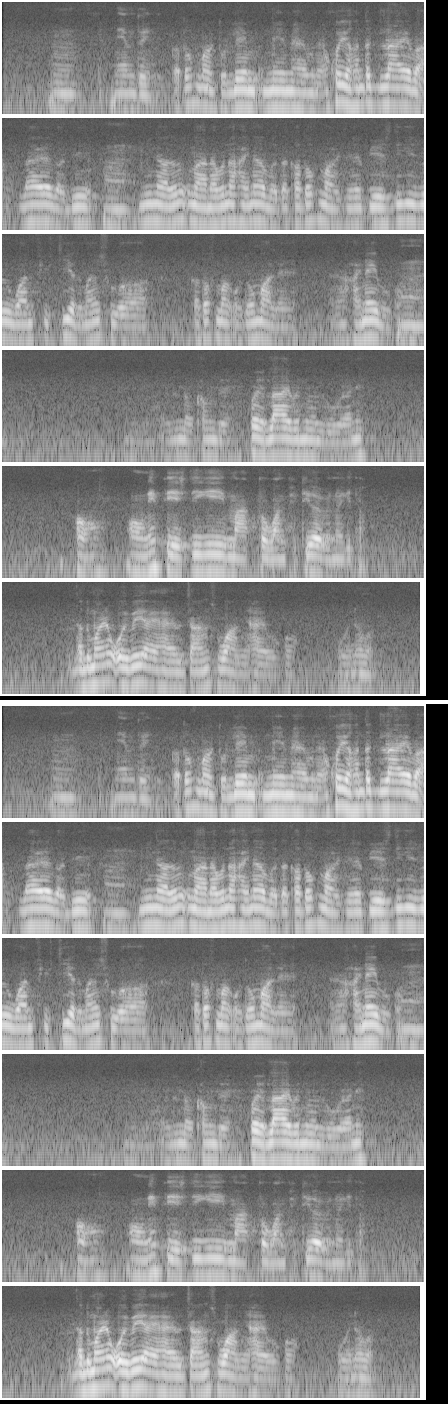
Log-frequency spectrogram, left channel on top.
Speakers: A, on the left; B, on the right.
A: ꯎꯝ ꯅꯦꯝꯗꯣꯏꯅꯤ
B: ꯀꯇꯣ ꯐꯨꯃꯒꯇ ꯅꯃꯦ ꯍꯥꯏꯦꯕꯅ ꯑꯩꯈꯣꯏ ꯍꯟꯗꯛ ꯂꯥꯏꯑꯦꯕ ꯂꯥꯏꯔꯒꯗꯤ
A: ꯎꯝ
B: ꯃꯤꯅ ꯑꯗꯨꯝ ꯏꯃꯥꯟꯅꯕꯅ ꯍꯥꯏꯅꯕꯗ ꯀꯔꯠ ꯑꯣꯐ ꯃꯥꯡꯁꯦ ꯄꯤ ꯑꯩꯆ ꯗꯤꯒꯤꯁꯨ ꯋꯥꯟ ꯐꯤꯐꯤ ꯆꯤ ꯑꯗꯨꯃꯥꯏꯅ ꯁ ꯀꯠ ꯑꯣꯐ ꯃꯥꯔꯛ ꯑꯣꯏꯗꯧ ꯃꯥꯜꯂꯦ ꯑꯩꯅ ꯍꯥꯏꯅꯩꯕꯀꯣ
A: ꯎꯝ
B: ꯎꯝ ꯑꯗꯨꯅ ꯈꯪꯗꯦ ꯑꯩꯈꯣꯏ ꯂꯥꯛꯏꯕ ꯅꯣꯟꯕ ꯎꯔꯅꯤ
A: ꯑꯣ ꯑꯣꯡꯂꯤ ꯄꯤ ꯑꯩꯆ ꯗꯤꯒꯤ ꯃꯥꯔꯛꯇꯣ ꯋꯥꯟ ꯐꯤꯐꯇꯤ ꯑꯣꯏꯕ ꯅꯣꯏꯒꯤꯗꯣ
B: ꯑꯗꯨꯃꯥꯏꯅ ꯑꯣꯏꯕ ꯌꯥꯏ ꯍꯥꯏꯕ ꯆꯥꯟꯁ ꯋꯥꯡꯉꯦ ꯍꯥꯏꯕꯀꯣ ꯑꯣꯏꯅꯕ
A: ꯎꯝ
